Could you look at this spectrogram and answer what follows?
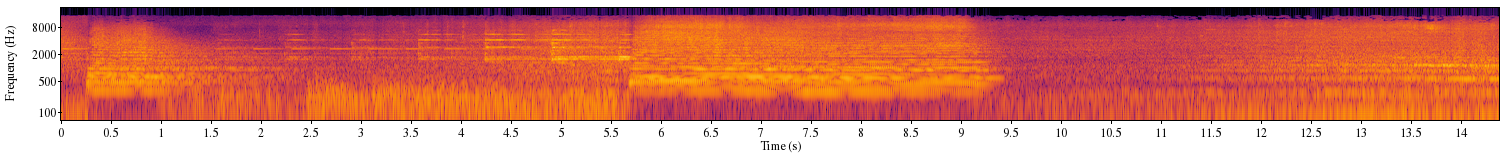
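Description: Air horn of a BNSF freight train's lead locomotive sounding two long blasts, the second longer, as the train approaches. Then the locomotives rumble past, followed by double-stack intermodal cars clattering over the rails.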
